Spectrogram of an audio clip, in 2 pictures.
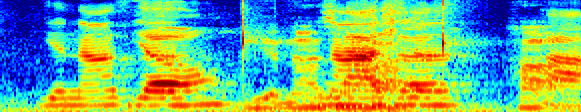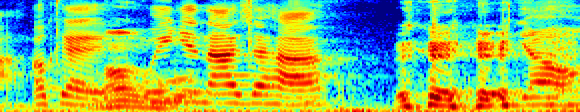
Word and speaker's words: Yonasda: Yonasda.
